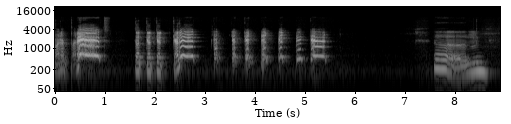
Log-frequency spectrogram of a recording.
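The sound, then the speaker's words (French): A person imitates a hen clucking with a rapid series of short, evenly spaced vocal clucks, a longer squawk at the start, then a drawn-out wavering call after a pause. “Et la poule? Tu sais faire?”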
